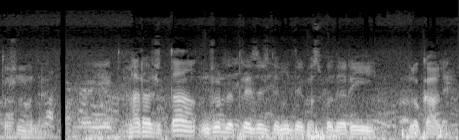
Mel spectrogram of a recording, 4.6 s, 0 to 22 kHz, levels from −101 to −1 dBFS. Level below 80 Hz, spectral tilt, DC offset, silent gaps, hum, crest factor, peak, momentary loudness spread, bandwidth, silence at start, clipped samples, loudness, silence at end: -26 dBFS; -11 dB/octave; 0.2%; none; none; 12 dB; -2 dBFS; 8 LU; 5.4 kHz; 0 s; under 0.1%; -14 LUFS; 0 s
